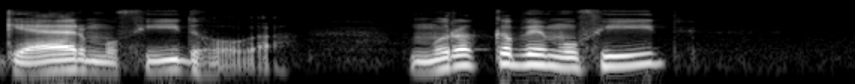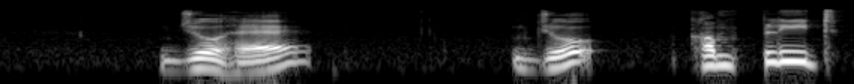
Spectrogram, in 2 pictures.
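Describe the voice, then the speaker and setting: A man teaching Arabic grammar in a lecture, explaining terms slowly and mixing in English words. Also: mid-range voice, dry recording, highs cut off. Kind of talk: classroom lecture.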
